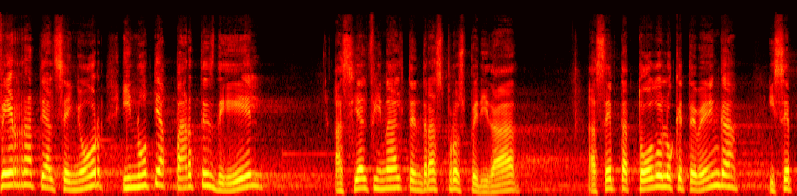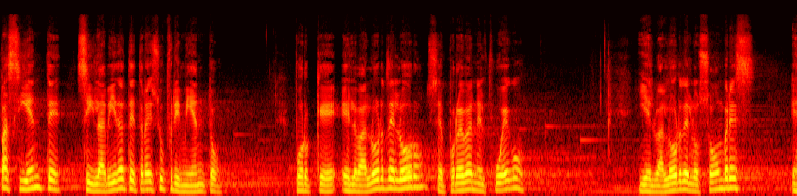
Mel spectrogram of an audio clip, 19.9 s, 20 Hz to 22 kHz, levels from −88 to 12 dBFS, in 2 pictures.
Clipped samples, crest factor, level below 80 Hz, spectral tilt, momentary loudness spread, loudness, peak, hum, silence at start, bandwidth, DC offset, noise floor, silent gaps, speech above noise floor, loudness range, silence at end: under 0.1%; 16 dB; -60 dBFS; -6.5 dB/octave; 10 LU; -17 LUFS; 0 dBFS; none; 0 s; 13 kHz; under 0.1%; -43 dBFS; none; 27 dB; 3 LU; 0 s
